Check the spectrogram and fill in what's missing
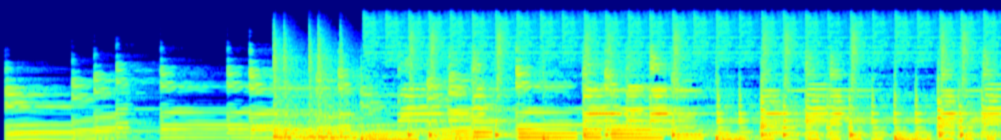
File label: Liverpool Pop; Preset Styles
